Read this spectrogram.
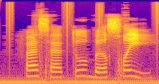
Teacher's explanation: Kemudian sini ada ba sukun, maka dia hukumnya qalqalah, maka terpantul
